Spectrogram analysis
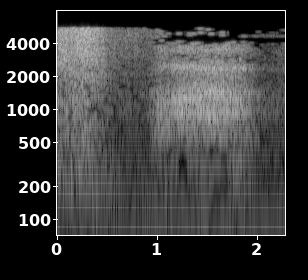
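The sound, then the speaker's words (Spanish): Heavy, loud breathing: two long, airy breaths in succession, rough and noisy, with no talk. “Otro ruido. Respiraciones. Escuchar una fuerte respiración”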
